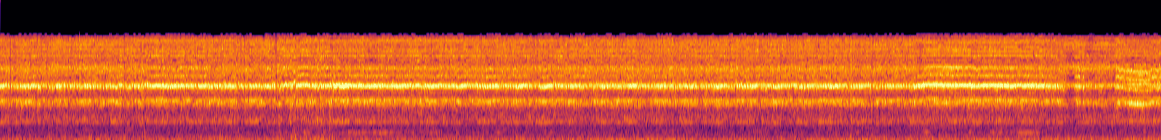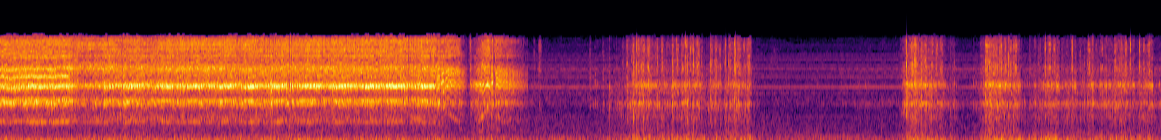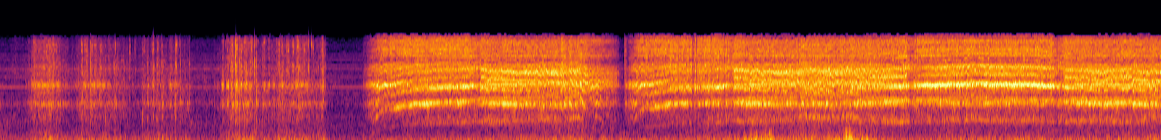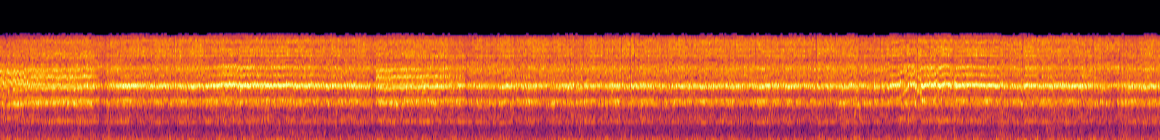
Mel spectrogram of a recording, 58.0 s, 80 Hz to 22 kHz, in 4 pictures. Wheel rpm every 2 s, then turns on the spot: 160, 160, 160, 160, 160, 160, 160, 160, 160, 160, 40, 20, 0, 20, 20, 20, 30, 150, 100, 160, 160, 160, 160, 160, 160, 160, 160, 170, 160.
22-24 26-32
